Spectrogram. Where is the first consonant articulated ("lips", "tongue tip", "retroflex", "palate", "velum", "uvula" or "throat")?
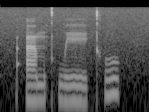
throat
